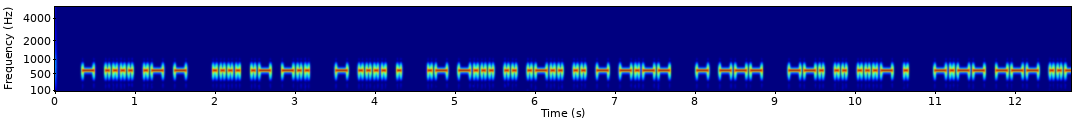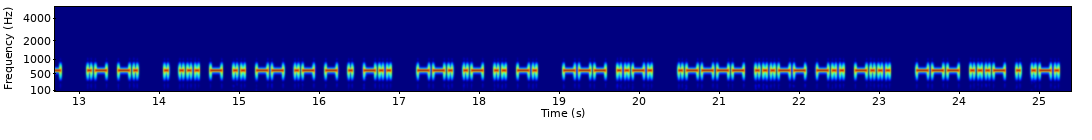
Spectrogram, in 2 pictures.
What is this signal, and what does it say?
Morse code, heard as a keyed tone, about 25 wpm, 600 Hz. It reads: THAT HAD THE ABILITY TO GIVE YOU AN ESTIMATED GAIN OF 13DB OVER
